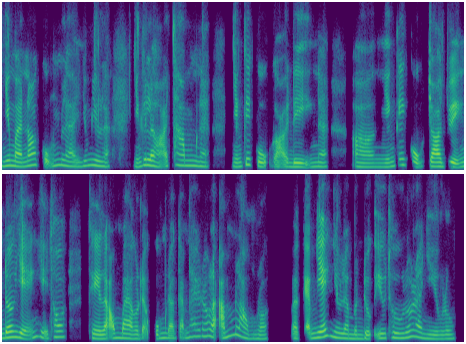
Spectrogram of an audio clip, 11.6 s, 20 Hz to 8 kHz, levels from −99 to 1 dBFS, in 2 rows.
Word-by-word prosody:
nhưng 240 +2 +1
mà 205 -2 +6
nó 255 +6 +2
cũng 265 -1 -4
là 230 -4 -1
giống 230 +6 -5
như 250 -3 0
là 200 -2 -4 0.3
những 190 - -4
cái 270 - +3
lời 240 - +5
hỏi - - 0
thăm 245 -3 -1
nè, 205 -2 -4 0.3
những 190 0 -2
cái 285 +6 0
cuộc 200 -2 +1
gọi - - -1
điện 190 0 0
nè, 195 -1 -3 0.3
ờ, 185 -2 -2
những 185 +3 -3
cái 280 +1 -2
cuộc - - -1
trò 200 -1 +7
chuyện 195 0 +3
đơn 260 +1 +5
giản 230 +5 +3
vậy 245 - -2
thôi 275 0 -1 0.3
thì 200 -3 +3
là 195 - +4
ông 230 - +2
bà 210 -3 +2
đã - - -1
cũng 225 +4 -3
đã - - -1
cảm - - -4
thấy 295 +3 -5
rất 305 0 -4
là - - +5
ấm 315 +8 +2
lòng 220 - -2
rồi 185 0 -4 0.3
và - - -1
cảm 225 - +4
giác 275 +5 +7
như 255 -5 -1
là 215 -2 0
mình 195 -1 -4
được 180 - -1
yêu 220 +1 -2
thương 230 -2 -2
rất 255 +4 -1
là 265 -4 0
nhiều 190 -3 -5
luôn. 195 +1 -5
220 Hz, 295 wpm, -25 LUFS, 195-255 Hz, 0.3 s, trò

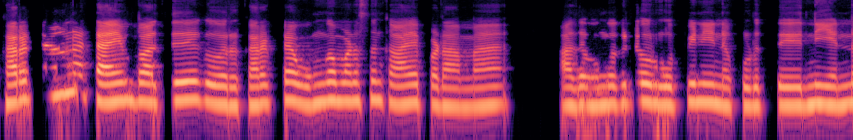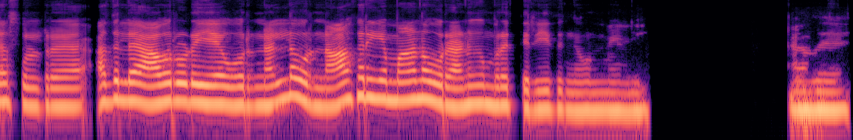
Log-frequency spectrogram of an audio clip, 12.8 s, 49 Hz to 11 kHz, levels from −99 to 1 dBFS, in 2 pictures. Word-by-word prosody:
கரெக்ட்டான 270 +8 +2
டைம் 220 +2 +6
பாத்து 220 +1 +1 0.3
ஒரு 190 -1 0
கரெக்ட்டா 205 +4 -1
உங்க 215 +3 -1
மனசும் 225 +1 -2
காயப்படாம, 195 -3 -2 0.7
அத 190 - -2
உங்ககிட்ட 200 +2 -4
ஒரு 205 - -1
ஒப்பினியன 210 -1 -2
குடுத்து, 185 +1 -3 0.2
நீ 205 - +1
என்ன 205 +3 -1
சொல்ற? 185 -1 -3 0.4
அதுல 230 +1 0 0.2
அவருடைய 215 -1 +3 0.2
ஒரு 185 -1 -2
நல்ல 230 +6 -1
ஒரு 190 - -3
நாகரீகமான 240 +1 +2 0.2
ஒரு 190 - +1
அணுகுமுறை 195 0 0
தெரியுதுங்க 160 -1 -3
உண்மையிலே. 155 -1 -3 1.2
அதுவே 160 0 +2
205 Hz, 125 wpm, -19 LUFS, 185-225 Hz, 1.2 s, டைம்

